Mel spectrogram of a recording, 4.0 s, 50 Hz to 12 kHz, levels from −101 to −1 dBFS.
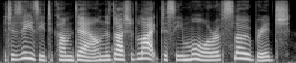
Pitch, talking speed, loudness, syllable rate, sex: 230 Hz, 225 wpm, -18 LUFS, 4.8 syllables/s, female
